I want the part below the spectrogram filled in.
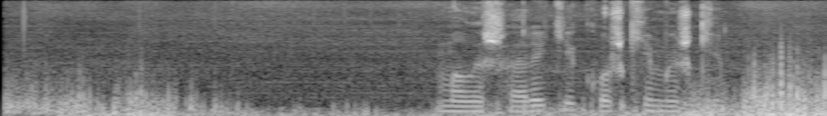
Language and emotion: Russian, neutral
